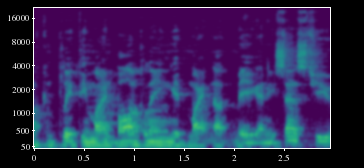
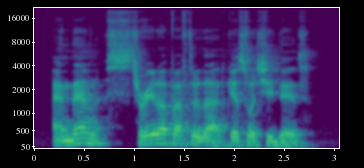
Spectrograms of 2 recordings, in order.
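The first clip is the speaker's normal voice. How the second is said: ordinary delivery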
